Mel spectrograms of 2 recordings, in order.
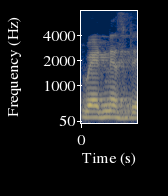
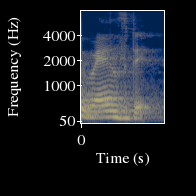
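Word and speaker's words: Wednesday: तो वेडनेसडे नहीं पढ़ते, इसमें ये डी साइलेंट है दोस्तों, निशान लगाया है लाल से, डी साइलेंट है। ये लिखा हुआ है वेंसडे, वेंसडे, क्या लिखा है दोस्तों, वेंसडे, वेंसडे, इसमें डी नहीं पढ़ेंगे, वेडनेसडे नहीं बोलना है,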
